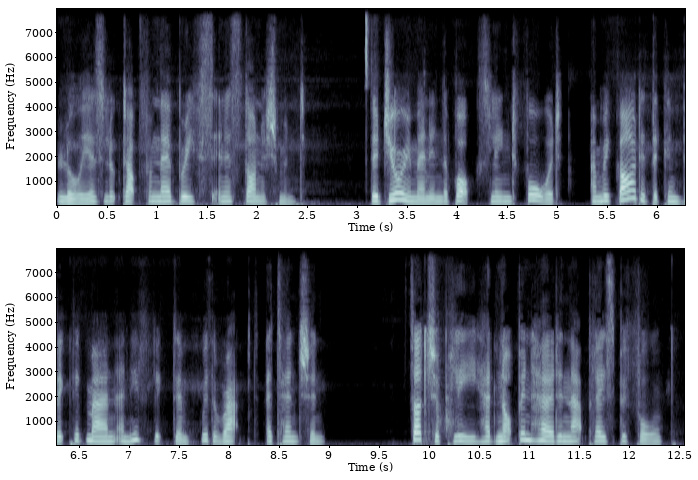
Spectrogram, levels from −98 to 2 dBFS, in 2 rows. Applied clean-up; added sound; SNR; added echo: neural mask model DeepFilterNet 3.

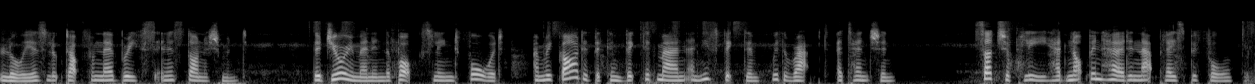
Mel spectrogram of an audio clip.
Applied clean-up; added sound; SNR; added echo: neural separator model SepFormer DNS4.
